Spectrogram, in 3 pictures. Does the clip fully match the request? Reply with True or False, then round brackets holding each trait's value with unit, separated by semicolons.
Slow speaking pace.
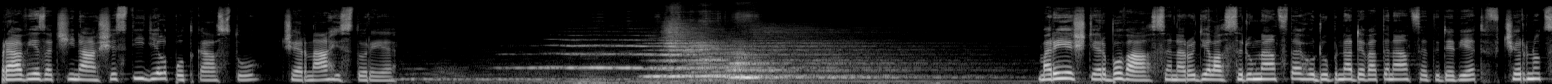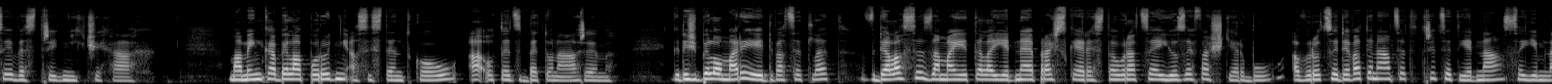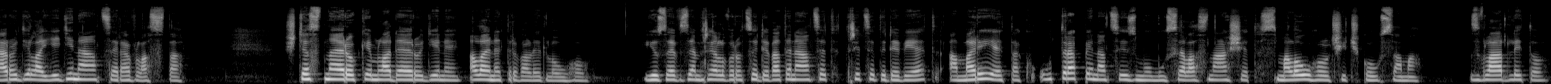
True (95 wpm)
